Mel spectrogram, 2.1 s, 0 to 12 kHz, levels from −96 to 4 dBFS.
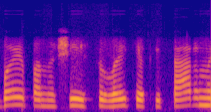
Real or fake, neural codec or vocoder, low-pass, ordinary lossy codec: real; none; 10.8 kHz; MP3, 96 kbps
